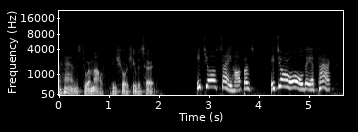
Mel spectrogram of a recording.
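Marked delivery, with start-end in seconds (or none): 2.7-5.6 loud, very high crowd voice; calling out. A narrator's reading. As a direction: call across the court to the Harpers. Crowd member calls to Harpers.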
